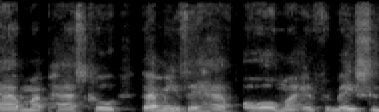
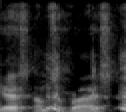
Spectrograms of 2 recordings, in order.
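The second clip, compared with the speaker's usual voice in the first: mechanical, robot-like delivery; 5 semitones lower than usual. Imitating Mark Zuckerberg answering his family: robotic Mark Zuckerberg voice. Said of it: "he just talks like a robot".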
